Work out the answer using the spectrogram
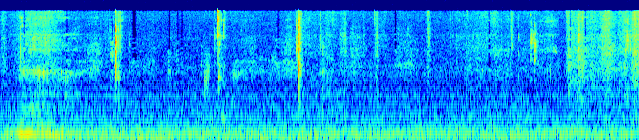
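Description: A man chewing a mouthful of chicken sandwich with his mouth closed. A short low hum falls in pitch just at the start, and a few sharp mouth clicks follow over the next few seconds.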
